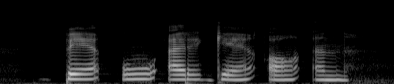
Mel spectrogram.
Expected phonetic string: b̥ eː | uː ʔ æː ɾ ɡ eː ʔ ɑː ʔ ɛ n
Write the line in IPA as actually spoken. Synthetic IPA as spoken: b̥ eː | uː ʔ æ ɾ ɡ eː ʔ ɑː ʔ ɛ n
